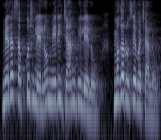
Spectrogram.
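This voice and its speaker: A grief-stricken young husband begs frantically, voiced by a woman storyteller. The voice stays high and bright, with a plain storybook delivery. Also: sing-song, normal speed, exaggerated voice. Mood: desperate pleading. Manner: pleading, frantic. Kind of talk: storybook narration.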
